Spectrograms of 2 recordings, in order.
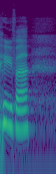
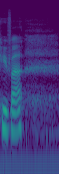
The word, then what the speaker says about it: Hyvä: a Magento front end even if it does get pronounced in many different ways we don't really care how you pronounce it um I know that hea is quite a popular pronunciation in Italy um as long as the meaning Rings through then we don't mind how you pronounce it you can pronounce it however you like um as long as you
